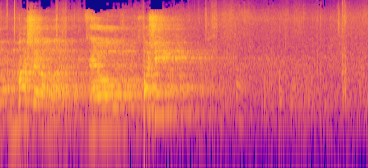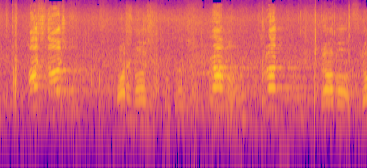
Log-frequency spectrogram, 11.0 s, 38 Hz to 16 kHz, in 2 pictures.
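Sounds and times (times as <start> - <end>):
man shouting a command: 0.0 - 3.0, 6.0 - 6.7, 8.6 - 11.0
quiet street ambience: 0.0 - 11.0.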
